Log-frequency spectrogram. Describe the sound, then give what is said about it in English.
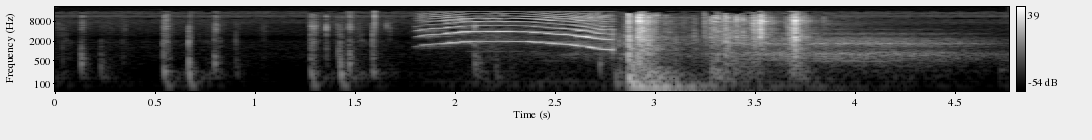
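A few light clicks, then a hinge squeals in a long creak before a door that will not stay open slams shut with a heavy thud that rings out briefly. No one speaks. “The rest of the doors stay open. Why not this one?”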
